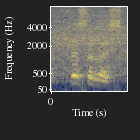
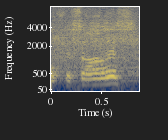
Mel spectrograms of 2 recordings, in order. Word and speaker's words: Physalis: to be talking about physicalist today or fisalis whichever way you like to pronounce it we're in the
